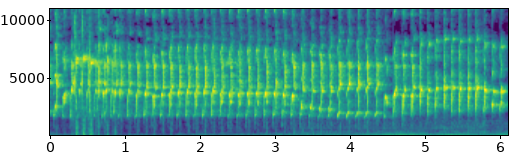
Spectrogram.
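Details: Lovebird calling to draw answers from other lovebirds: steady, rapid, scratchy chatter of high notes pulsing about three times a second, with a few lower dipping notes partway through and a faint low hum behind.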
